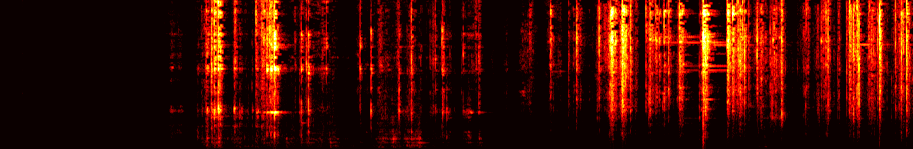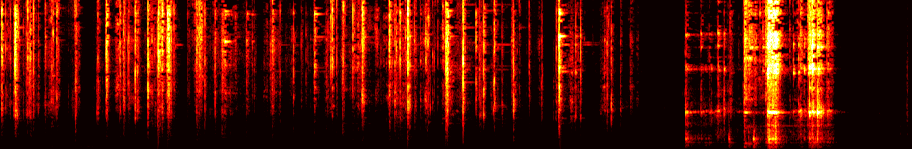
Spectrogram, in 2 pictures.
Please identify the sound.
forks being raddled
Forksing being rubbed together
forks, raddled, Utensils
